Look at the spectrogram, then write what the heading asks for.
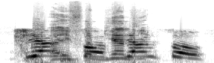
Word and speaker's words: Fianso: Fianso. Voilà, Fianso, parce que j'ai entendu Fiasco, en fait.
